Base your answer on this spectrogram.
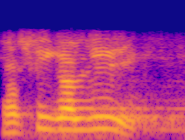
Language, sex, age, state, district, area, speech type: Punjabi, male, 30-45, Punjab, Fatehgarh Sahib, rural, conversation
